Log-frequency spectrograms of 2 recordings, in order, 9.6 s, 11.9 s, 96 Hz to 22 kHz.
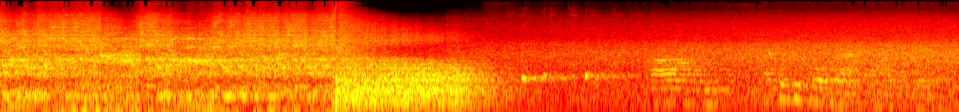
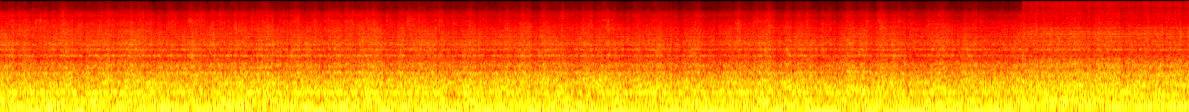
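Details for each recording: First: C6 Corvette drift build, 427ci single-turbo Gen III LS, first startup, starter on separate battery after ECU voltage drop: harsh ragged cranking ends in sharp backfire crack; no start, swapped cam sensor wires suspected. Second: First start of a C6 Corvette drift build with a 427ci single-turbo LS V8, after swapping crank/cam sensor wires; deep steady rumble, idle slightly uneven and unsettled but holding; rough idle after first start.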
